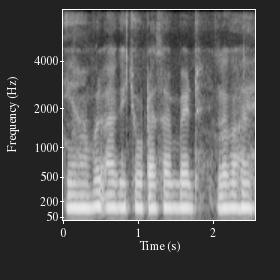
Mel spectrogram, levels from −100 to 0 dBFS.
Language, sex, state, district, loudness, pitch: Hindi, male, Himachal Pradesh, Shimla, -15 LUFS, 140 Hz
